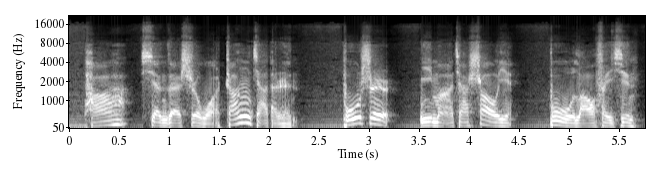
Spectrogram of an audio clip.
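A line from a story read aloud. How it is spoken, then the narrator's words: Calm, indifferent. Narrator (Chinese): 张香如却淡淡的说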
